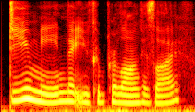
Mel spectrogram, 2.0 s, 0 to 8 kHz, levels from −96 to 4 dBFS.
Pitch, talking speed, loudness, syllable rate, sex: 185 Hz, 275 wpm, -14 LUFS, 5.6 syllables/s, female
